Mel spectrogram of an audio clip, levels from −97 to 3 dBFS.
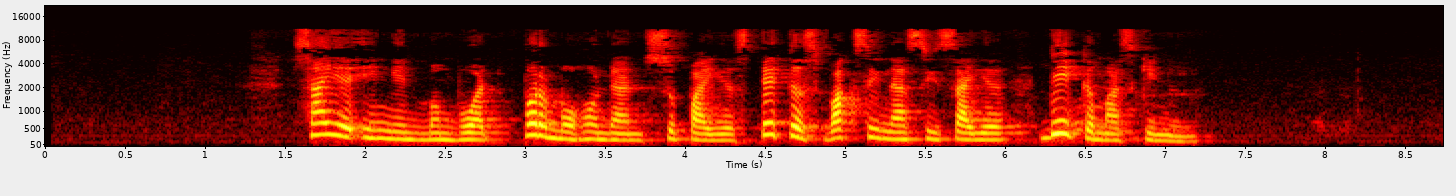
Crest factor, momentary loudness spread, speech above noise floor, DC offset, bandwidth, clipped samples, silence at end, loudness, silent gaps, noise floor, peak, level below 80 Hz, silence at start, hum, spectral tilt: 20 dB; 9 LU; 48 dB; under 0.1%; 11.5 kHz; under 0.1%; 1.55 s; -24 LUFS; none; -71 dBFS; -4 dBFS; -72 dBFS; 1.55 s; none; -5.5 dB/octave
